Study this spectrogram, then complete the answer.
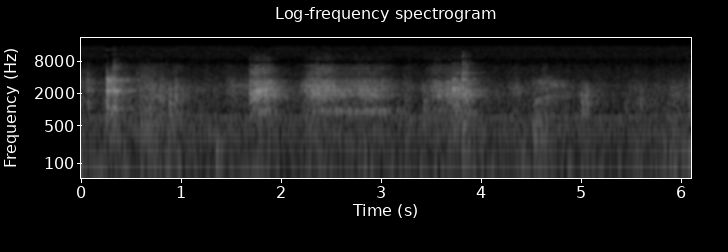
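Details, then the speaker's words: Ford Super Duty 4x4 after driver-side hub bearing replacement: bright metallic scraping swells about once a second as the wheel turns, the dust shield rubbing the brake rotor from a very close fit. "sometimes and I in here hear that dust shield smacking that tells me I may have done something wrong"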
